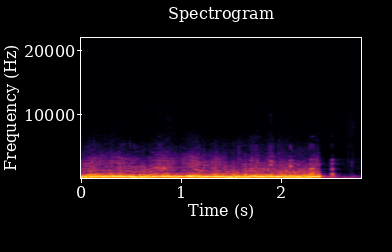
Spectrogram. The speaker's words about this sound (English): Okay. Warp engines at full. Are they? Hey, can somebody get out and push?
